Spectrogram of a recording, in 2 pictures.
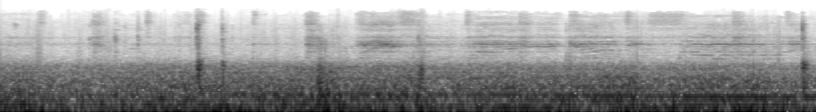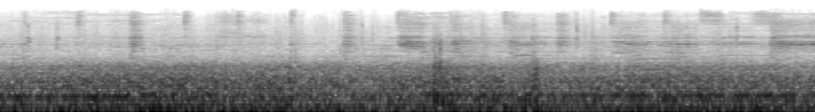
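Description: Steady low rumble of a car's engine and tyres on a wet road, heard from inside the cabin, with a steady hum and scattered sharp clicks.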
